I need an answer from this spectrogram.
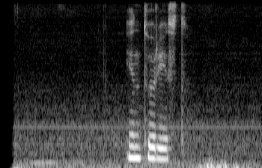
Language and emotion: Russian, neutral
